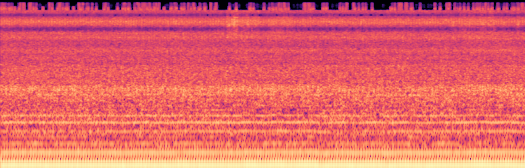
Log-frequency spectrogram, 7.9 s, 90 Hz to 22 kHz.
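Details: Troy-Bilt TB-200 tiller, heavily abused, just after drive cable replacement, before fitting the new air filter: steady, even single-cylinder chug with a firm low thrum, no knocks or misses. Engine running healthy.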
